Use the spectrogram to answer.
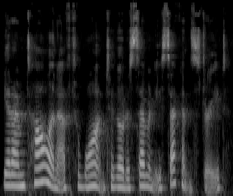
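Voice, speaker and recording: A woman's voice: medium pitch, sing-song, fairly quick, breathy edge, rough recording. A woman voicing a tiny proud male mouse in a children's storybook, precise and tart in manner. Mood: matter-of-fact. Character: tiny proud male mouse in sailor suit, easily offended.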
